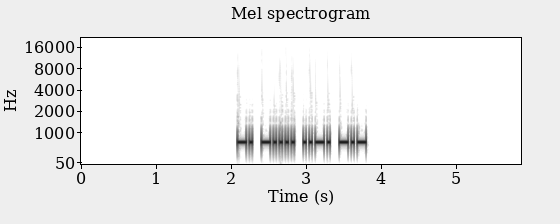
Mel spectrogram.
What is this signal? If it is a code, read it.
Morse code, heard as a keyed tone, about 30 wpm, 700 Hz. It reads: N6FK
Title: USA Call Signs - 4 Characters - Repeated 3x - 30wpm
